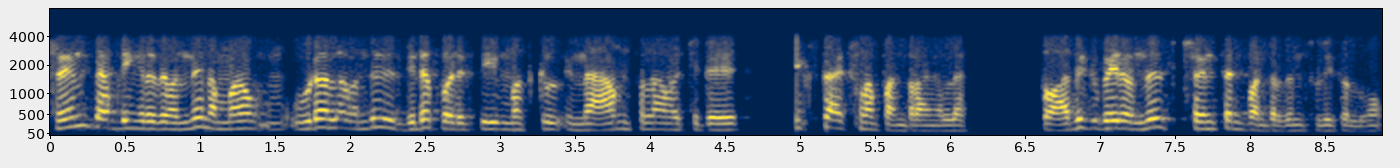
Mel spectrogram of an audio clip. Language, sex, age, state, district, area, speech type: Tamil, male, 18-30, Tamil Nadu, Pudukkottai, rural, conversation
